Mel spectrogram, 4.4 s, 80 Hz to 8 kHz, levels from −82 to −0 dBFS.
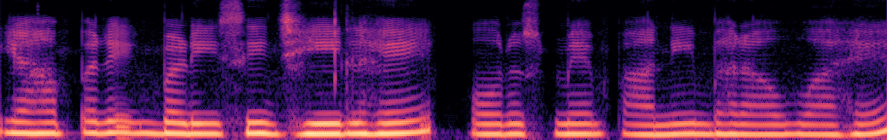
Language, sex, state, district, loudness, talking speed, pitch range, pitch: Hindi, female, Chhattisgarh, Bastar, -14 LUFS, 175 wpm, 210-225 Hz, 215 Hz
